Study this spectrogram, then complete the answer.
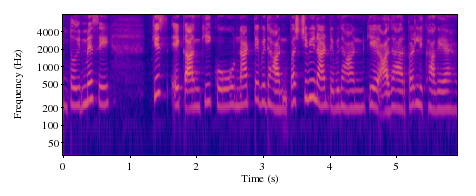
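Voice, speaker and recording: An unremarkable speaking voice with ordinary pitch variation, on a very clean recording over a silent background. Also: woman. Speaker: Hindi exam coaching teacher. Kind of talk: quiz-style exam tutorial.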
